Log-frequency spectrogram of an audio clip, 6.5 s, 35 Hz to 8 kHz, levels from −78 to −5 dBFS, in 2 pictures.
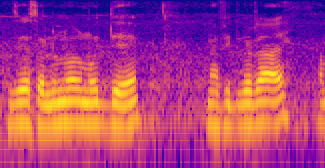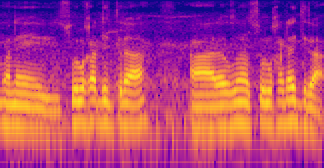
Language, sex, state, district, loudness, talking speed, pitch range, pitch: Bengali, male, Assam, Hailakandi, -15 LUFS, 110 wpm, 135-150 Hz, 145 Hz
